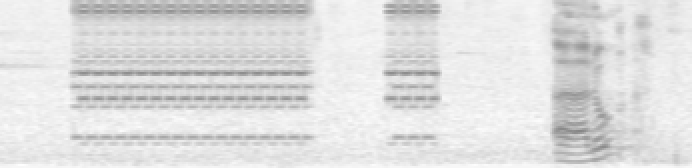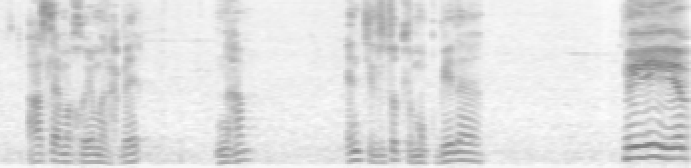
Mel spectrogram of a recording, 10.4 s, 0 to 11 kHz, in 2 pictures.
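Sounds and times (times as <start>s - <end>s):
telephone ringing: 0.6s - 2.4s, 3.0s - 3.4s
speech: 4.2s - 7.2s, 7.8s - 8.9s, 9.9s - 10.3s.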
